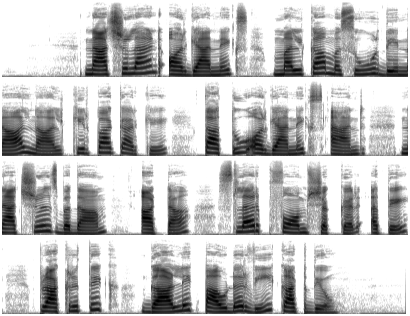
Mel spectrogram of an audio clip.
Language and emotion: Punjabi, neutral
